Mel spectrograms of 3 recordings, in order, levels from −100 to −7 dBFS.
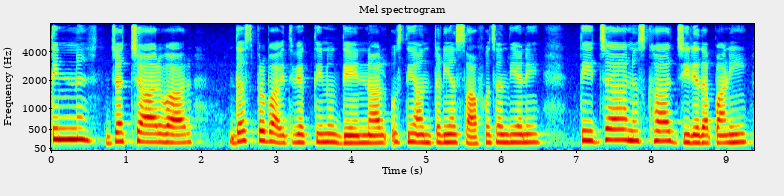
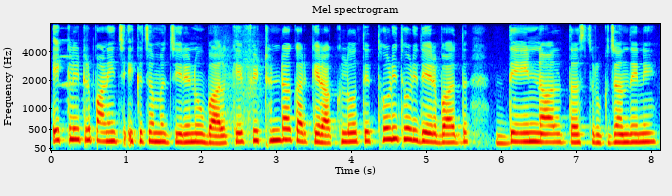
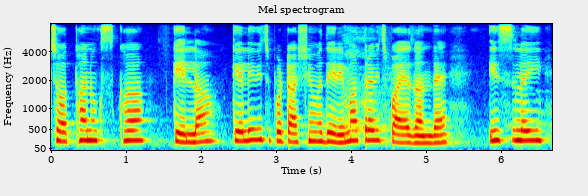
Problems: background sounds at intervals, background conversations at intervals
